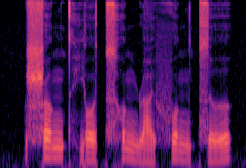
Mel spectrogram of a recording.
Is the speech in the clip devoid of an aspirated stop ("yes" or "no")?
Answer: no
